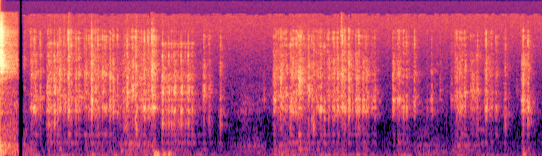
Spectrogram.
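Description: Faint typing on a computer keyboard, in two quick runs of keystrokes with a short pause between them, as a line of code is entered.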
